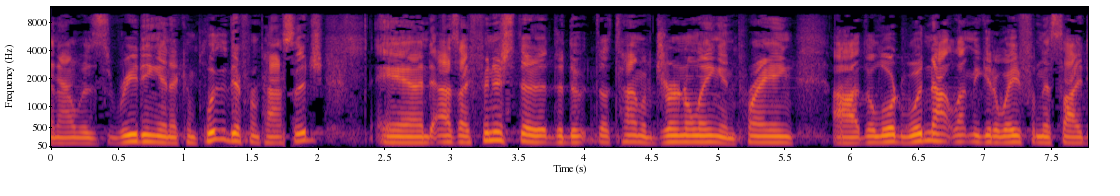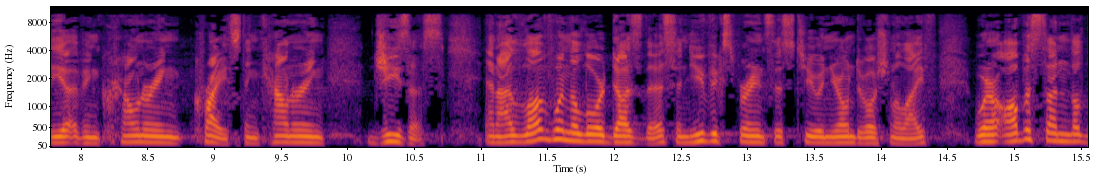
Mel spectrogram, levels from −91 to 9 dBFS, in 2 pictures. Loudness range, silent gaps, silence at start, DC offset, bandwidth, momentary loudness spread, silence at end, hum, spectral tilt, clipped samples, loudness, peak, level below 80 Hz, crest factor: 2 LU; none; 0 s; under 0.1%; 10.5 kHz; 7 LU; 0 s; none; -4.5 dB/octave; under 0.1%; -23 LUFS; -4 dBFS; -74 dBFS; 18 dB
